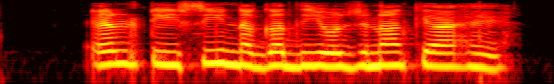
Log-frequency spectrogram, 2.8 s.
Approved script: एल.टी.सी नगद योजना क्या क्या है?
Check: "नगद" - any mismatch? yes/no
no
